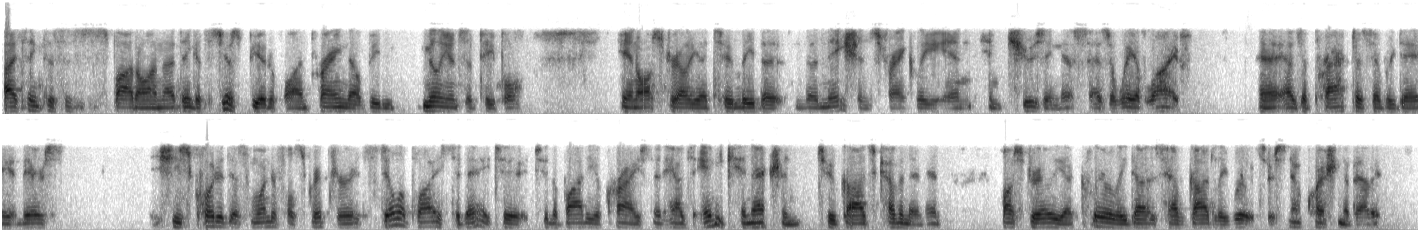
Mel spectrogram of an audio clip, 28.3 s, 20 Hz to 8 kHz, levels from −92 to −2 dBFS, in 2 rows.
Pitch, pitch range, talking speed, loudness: 105 Hz, 100-110 Hz, 165 wpm, -19 LUFS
